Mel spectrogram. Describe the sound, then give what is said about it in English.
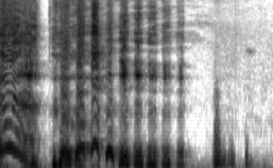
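A man makes a strained, gravelly cartoon-dog impression, a rapid run of throaty, warbling barks and yelps lasting about a second and a half, followed by a couple of short breathy bursts. “that sounds like a horse, not Scooby”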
